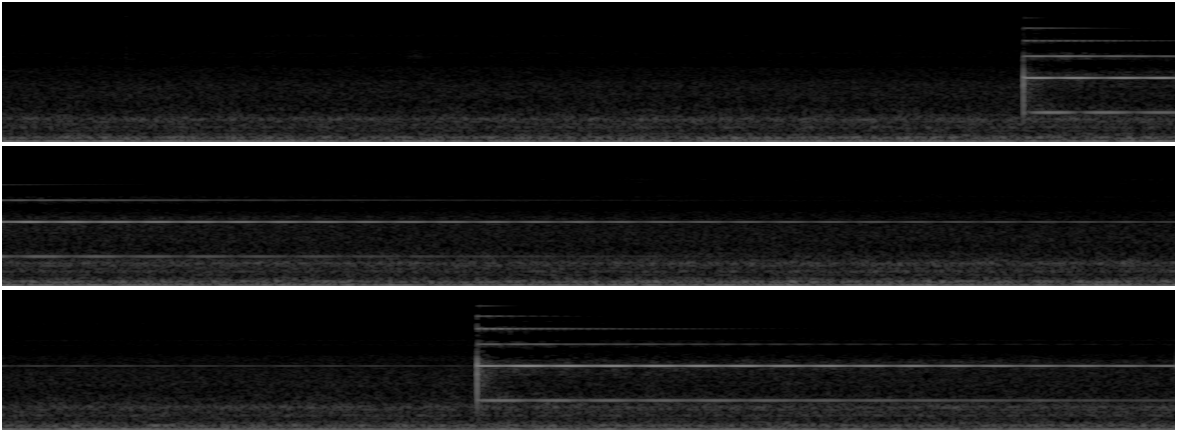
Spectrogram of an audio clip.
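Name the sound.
bell being rung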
